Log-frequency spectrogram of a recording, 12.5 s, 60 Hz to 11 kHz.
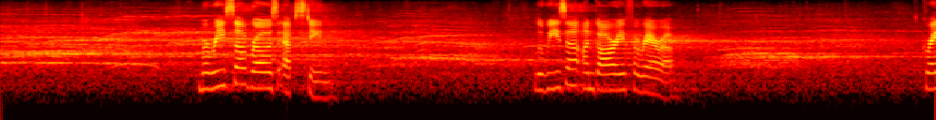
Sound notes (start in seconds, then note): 0.0 graduates cheer; 9.1 graduates cheer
